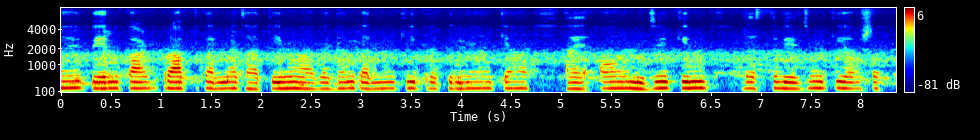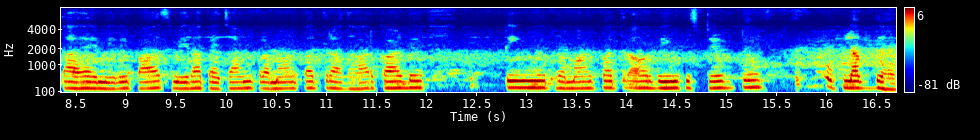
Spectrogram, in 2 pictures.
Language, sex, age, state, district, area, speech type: Hindi, female, 18-30, Madhya Pradesh, Harda, rural, read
